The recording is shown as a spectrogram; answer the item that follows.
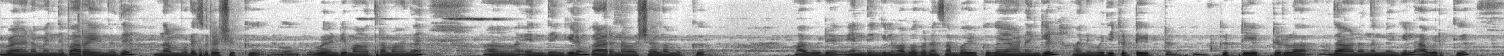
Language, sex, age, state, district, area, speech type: Malayalam, female, 30-45, Kerala, Malappuram, urban, spontaneous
